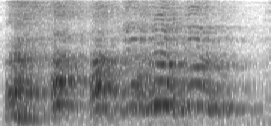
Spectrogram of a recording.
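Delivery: high burst of laughter; a quick, high-pitched laugh. Real, not acted. Bursts out laughing before the reading.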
